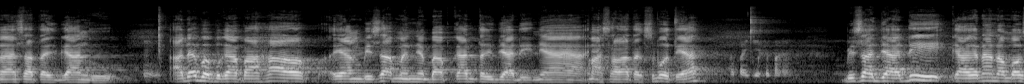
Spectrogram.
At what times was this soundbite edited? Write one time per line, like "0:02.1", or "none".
none

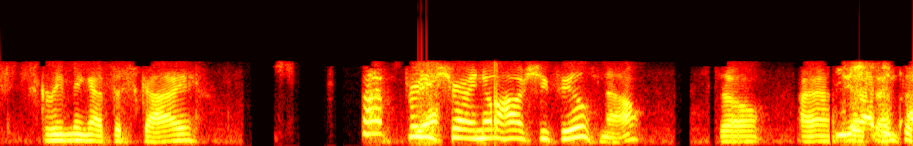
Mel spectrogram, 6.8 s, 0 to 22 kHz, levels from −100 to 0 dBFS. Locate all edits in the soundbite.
none

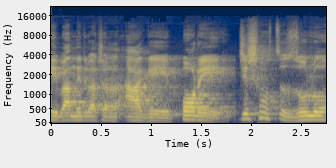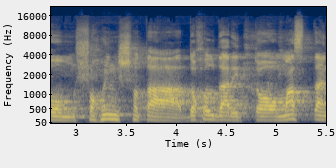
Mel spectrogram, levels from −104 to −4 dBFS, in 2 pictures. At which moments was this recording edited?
0:01.8

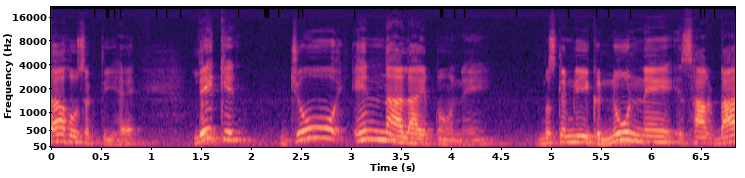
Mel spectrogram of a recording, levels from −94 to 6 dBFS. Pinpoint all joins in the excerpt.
none

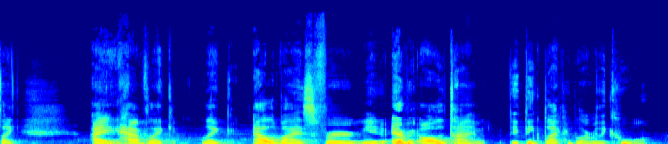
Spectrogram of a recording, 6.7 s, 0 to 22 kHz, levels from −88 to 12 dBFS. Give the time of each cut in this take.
0:04.8

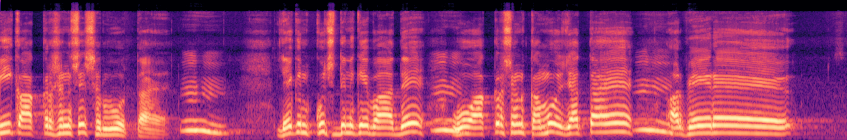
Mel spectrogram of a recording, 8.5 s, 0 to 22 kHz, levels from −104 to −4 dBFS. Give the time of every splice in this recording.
none

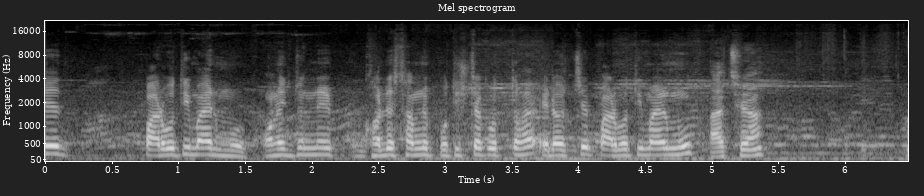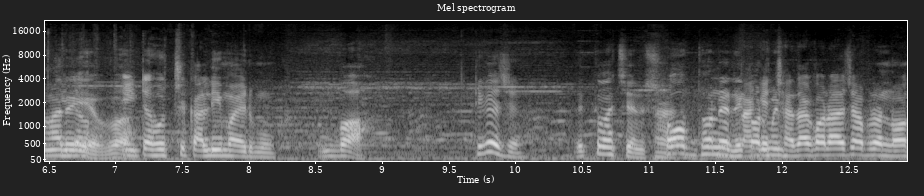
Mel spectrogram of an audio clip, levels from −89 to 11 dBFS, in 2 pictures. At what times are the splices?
none

